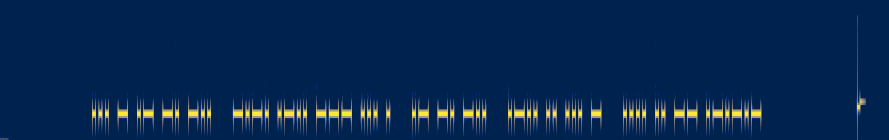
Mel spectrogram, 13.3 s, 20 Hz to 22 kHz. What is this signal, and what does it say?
Morse code, heard as a keyed tone, about 25 wpm, 700 Hz. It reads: STAND CLOSE AND LIST HIM.
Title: Sentences from Top 1000 Words - Review Part 2 - 25wpm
